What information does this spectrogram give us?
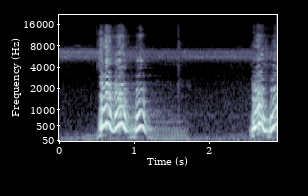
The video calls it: vizsla dog go bark bark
